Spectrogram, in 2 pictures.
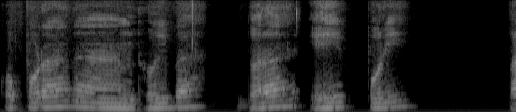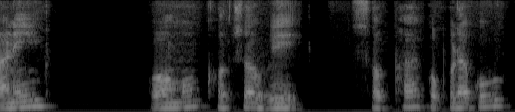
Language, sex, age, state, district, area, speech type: Odia, male, 60+, Odisha, Ganjam, urban, spontaneous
